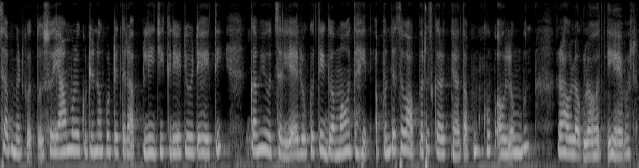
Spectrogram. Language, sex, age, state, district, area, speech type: Marathi, female, 18-30, Maharashtra, Kolhapur, rural, spontaneous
